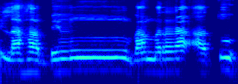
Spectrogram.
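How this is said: It runs on, the nasal ending merging into w. "हम यहाँ पे ना रुकें ... मिला के"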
